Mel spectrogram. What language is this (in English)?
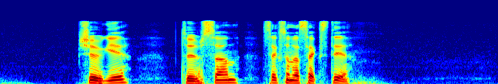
Swedish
